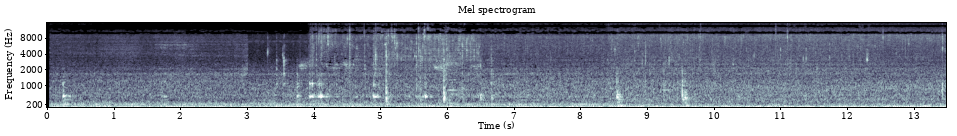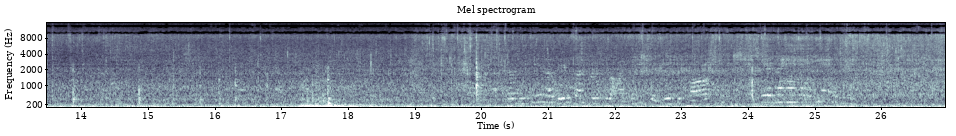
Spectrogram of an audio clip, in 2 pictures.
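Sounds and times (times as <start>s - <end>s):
onions sizzling in oil: 3.7s - 17.3s, 18.2s - 26.9s
low hum: 17.2s - 21.2s.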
